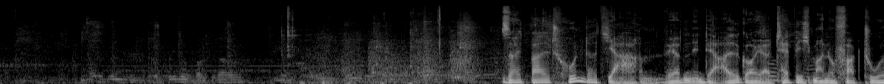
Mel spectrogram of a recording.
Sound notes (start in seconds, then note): 0.8 quiet conversation in the background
